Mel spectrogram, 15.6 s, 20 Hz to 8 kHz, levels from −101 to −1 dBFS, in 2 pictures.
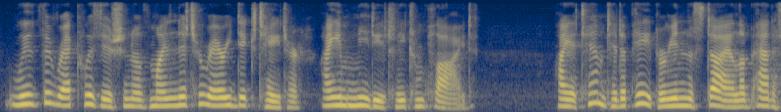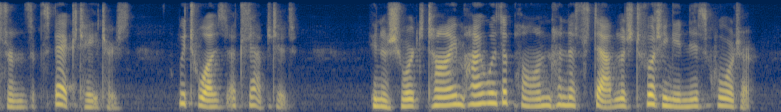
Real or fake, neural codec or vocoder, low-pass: fake; autoencoder, 22.05 kHz, a latent of 192 numbers a frame, VITS, trained on one speaker; 7.2 kHz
